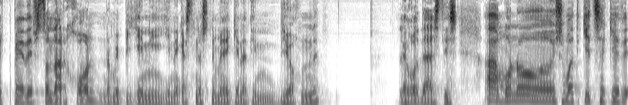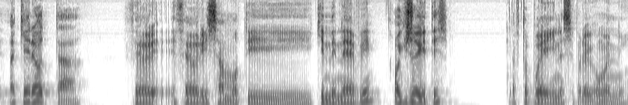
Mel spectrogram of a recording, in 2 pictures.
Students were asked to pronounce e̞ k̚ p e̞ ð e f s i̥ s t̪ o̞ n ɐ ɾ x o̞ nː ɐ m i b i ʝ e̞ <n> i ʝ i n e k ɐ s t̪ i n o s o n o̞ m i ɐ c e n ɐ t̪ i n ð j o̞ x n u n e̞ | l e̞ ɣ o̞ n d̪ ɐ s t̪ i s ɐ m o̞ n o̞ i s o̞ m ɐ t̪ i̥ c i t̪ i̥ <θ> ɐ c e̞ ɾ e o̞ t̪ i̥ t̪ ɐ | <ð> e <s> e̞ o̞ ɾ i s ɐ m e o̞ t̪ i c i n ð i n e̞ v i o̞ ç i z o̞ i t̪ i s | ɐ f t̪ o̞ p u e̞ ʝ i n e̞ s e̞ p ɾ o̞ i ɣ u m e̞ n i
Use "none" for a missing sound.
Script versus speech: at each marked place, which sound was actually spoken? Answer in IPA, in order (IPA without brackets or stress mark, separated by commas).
n, s, θ, θ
